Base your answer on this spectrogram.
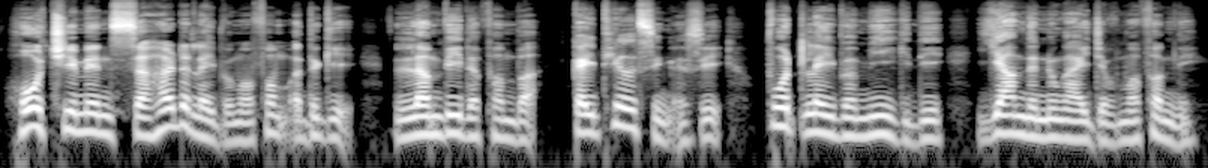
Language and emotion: Manipuri, happy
